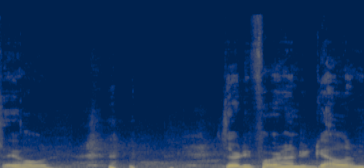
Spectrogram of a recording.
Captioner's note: chuckling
